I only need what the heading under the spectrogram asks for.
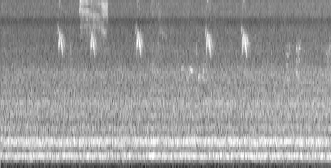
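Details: Domestic honey bees, part of a beekeeping venture that expanded from one hive to nineteen colonies, hum in a steady low drone. Short high bird chirps repeat roughly every second above it.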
